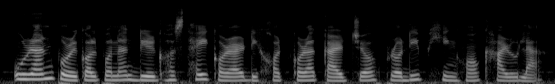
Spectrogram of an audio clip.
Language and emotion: Assamese, neutral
